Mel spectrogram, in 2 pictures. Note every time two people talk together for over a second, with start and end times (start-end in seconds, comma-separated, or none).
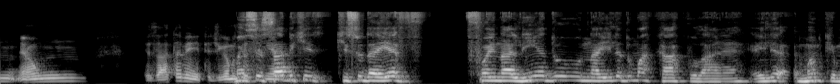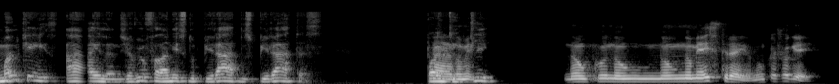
none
